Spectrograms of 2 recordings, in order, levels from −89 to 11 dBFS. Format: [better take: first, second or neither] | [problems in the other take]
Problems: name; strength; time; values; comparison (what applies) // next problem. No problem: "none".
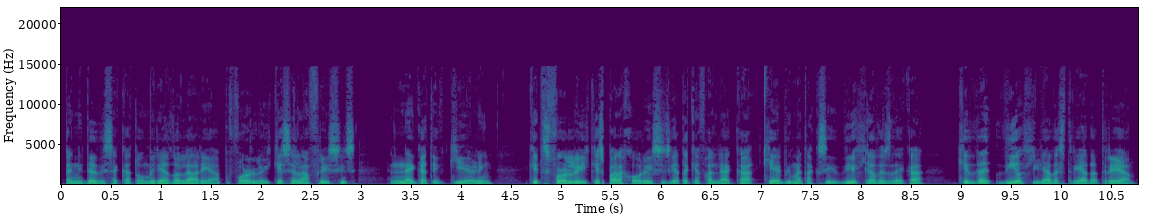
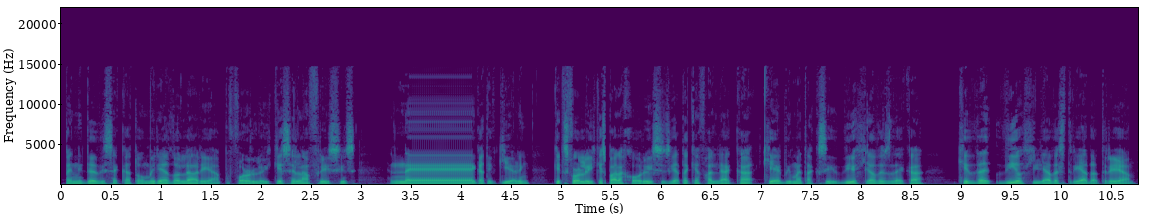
first | audio freezing; at 3.5 s for 0.5 s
